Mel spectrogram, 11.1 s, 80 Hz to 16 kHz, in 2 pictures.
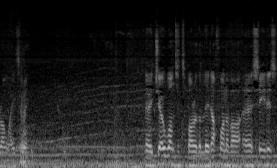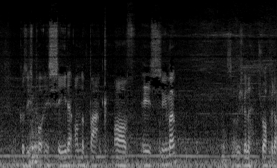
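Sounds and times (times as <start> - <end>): engine hum from inside cab: 0.0 - 11.0.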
